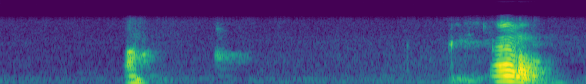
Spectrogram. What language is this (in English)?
Malayalam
